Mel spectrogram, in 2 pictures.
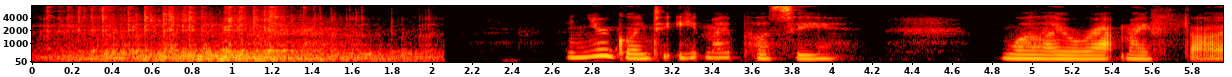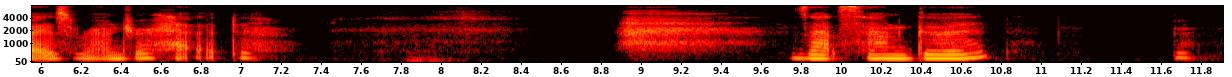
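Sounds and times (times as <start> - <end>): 
desk chair wheels rolling: 0.0 - 2.1
speech: 2.8 - 4.1, 4.8 - 7.2, 9.8 - 10.9.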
